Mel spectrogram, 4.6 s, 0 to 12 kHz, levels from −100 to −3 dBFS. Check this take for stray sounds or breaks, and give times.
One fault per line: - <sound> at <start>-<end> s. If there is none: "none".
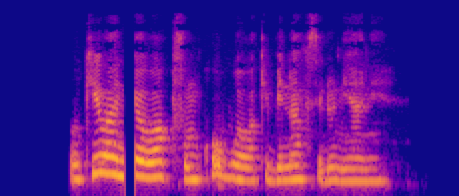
- dropout at 1.2-1.3 s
